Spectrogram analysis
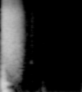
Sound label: KICK SNARE; Kid Nepro; Elite; KICKS SNARES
